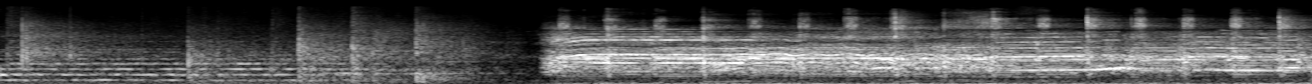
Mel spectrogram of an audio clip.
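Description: A few sharp clicks of carrom pieces being struck on the board. About two and a half seconds in, loud guitar music starts suddenly.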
